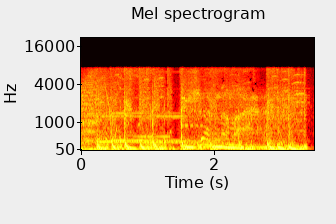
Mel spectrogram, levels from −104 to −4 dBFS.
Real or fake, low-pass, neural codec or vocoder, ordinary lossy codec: real; 7.2 kHz; none; none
